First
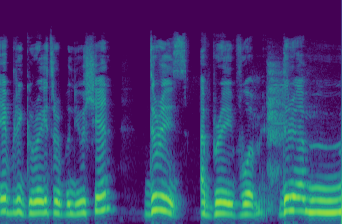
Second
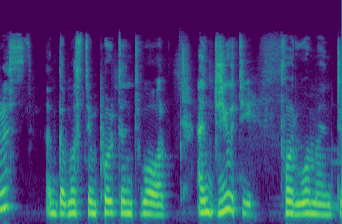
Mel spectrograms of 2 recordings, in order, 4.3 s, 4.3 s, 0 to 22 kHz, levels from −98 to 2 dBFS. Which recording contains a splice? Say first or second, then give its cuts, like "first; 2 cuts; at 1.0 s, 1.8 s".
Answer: first; 1 cut; at 3.3 s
